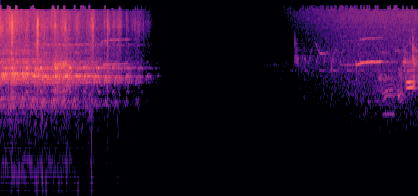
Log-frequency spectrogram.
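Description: Loud horse whinnying fills the first two seconds, then cuts to silence before faint outdoor ambience with a few thin bird chirps returns; the horses are beyond some trees.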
